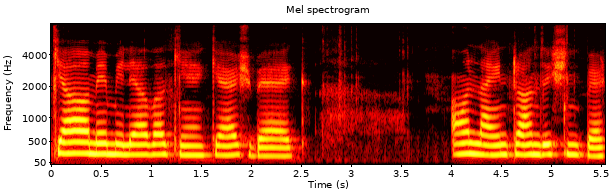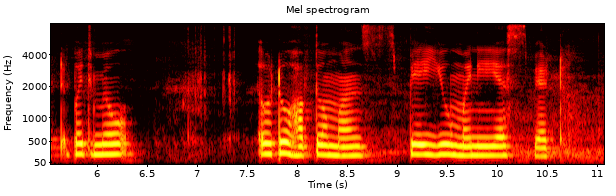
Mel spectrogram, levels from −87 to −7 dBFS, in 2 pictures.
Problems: background sounds at intervals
